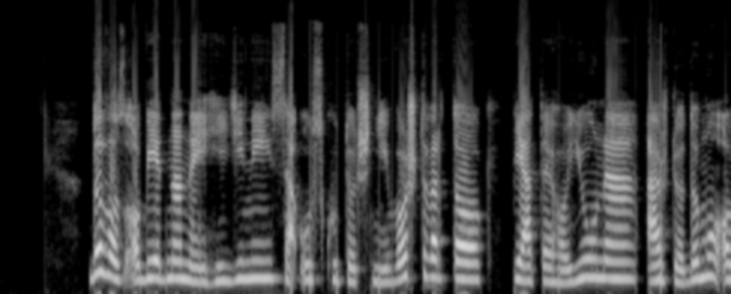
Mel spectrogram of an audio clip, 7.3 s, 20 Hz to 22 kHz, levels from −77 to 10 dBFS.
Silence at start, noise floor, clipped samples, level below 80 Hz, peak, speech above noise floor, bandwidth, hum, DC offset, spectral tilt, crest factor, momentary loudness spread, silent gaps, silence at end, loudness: 0.9 s; -47 dBFS; 1%; -48 dBFS; 0 dBFS; 36 dB; 16.5 kHz; none; 0.2%; -4 dB/octave; 12 dB; 6 LU; none; 0 s; -11 LUFS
